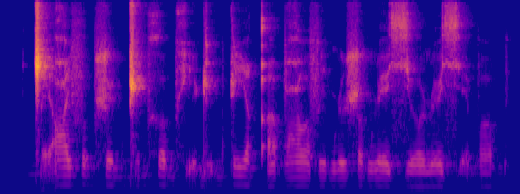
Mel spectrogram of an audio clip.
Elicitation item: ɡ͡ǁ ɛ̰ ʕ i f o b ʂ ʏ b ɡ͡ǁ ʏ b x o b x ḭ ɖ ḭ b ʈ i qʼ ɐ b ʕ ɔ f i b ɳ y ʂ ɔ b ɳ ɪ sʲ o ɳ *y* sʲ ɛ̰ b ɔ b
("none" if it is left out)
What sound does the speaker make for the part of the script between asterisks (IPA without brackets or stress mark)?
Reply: ø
